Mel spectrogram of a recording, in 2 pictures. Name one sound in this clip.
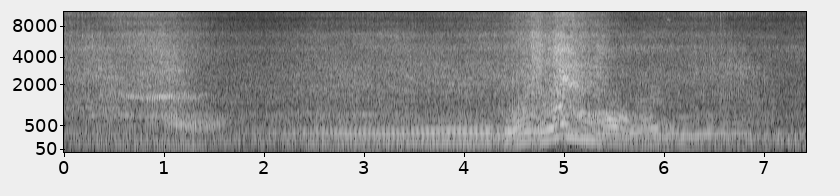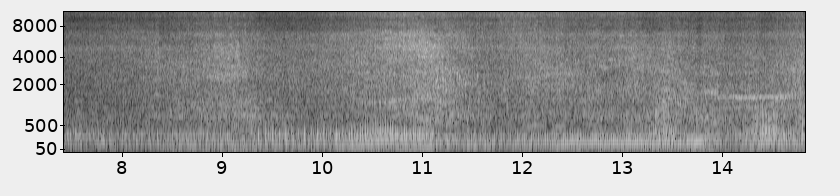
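A long procession of motorcycles rides past at low speed.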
